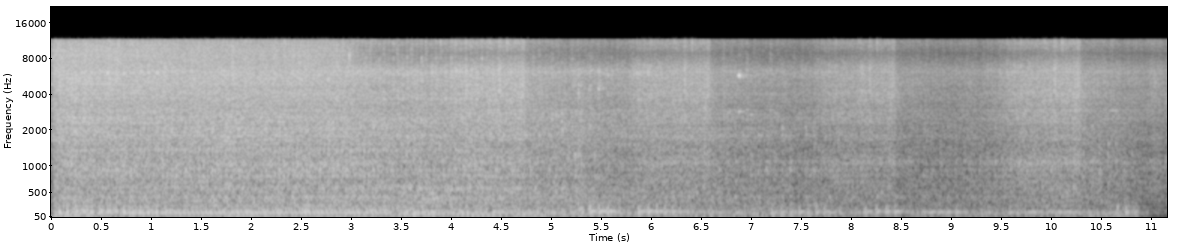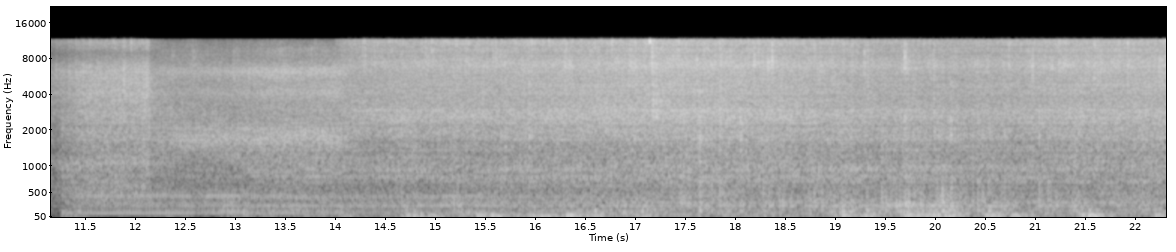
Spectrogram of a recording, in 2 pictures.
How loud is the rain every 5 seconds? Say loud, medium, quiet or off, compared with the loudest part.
loud, medium, medium, loud, loud.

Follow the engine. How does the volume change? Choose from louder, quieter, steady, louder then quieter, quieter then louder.
quieter.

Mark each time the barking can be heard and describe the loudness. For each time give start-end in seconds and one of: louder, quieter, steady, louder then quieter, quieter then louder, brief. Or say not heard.
not heard.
